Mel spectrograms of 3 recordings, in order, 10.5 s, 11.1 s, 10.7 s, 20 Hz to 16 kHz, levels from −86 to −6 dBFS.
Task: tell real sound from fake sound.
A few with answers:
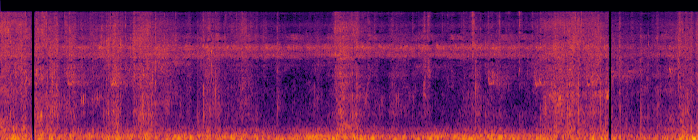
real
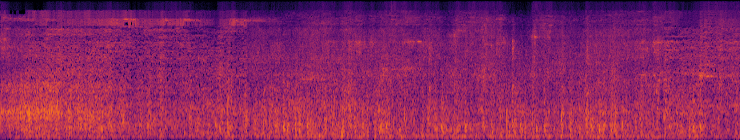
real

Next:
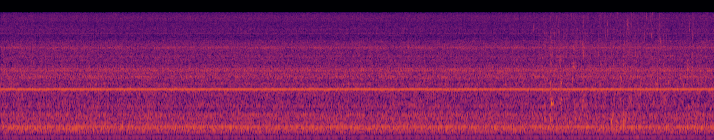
real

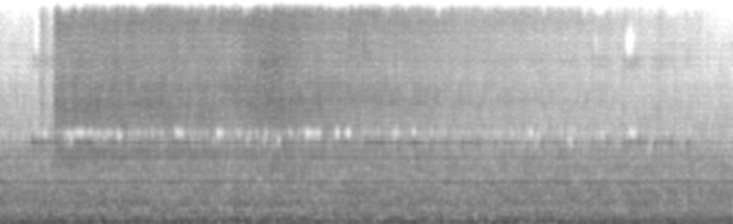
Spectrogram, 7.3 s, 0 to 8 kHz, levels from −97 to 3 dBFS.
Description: fake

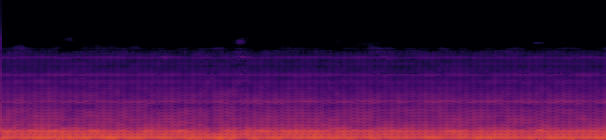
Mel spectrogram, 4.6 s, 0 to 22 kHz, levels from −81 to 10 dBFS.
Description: fake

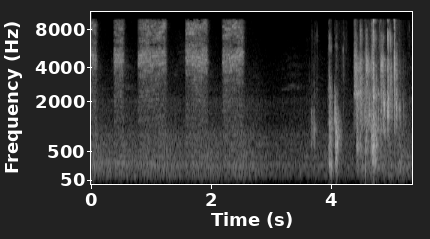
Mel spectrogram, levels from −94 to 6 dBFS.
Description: real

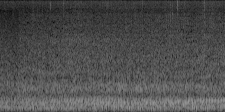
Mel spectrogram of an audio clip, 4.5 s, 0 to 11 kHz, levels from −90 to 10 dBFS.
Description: real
